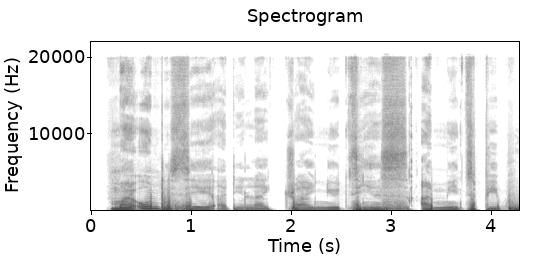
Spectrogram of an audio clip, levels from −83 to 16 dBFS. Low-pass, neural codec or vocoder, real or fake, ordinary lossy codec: none; vocoder, 48 kHz, 128 mel bands, Vocos; fake; none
